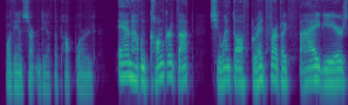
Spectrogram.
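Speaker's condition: No condition

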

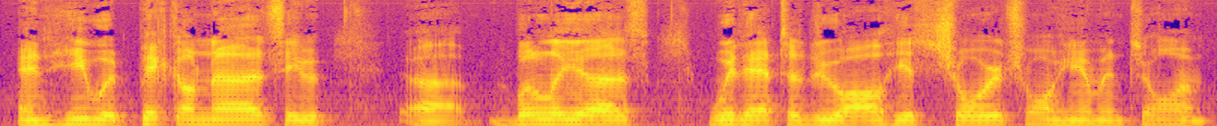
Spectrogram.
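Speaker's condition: Hemorrhagic stroke, hemorrhagic, basal ganglia

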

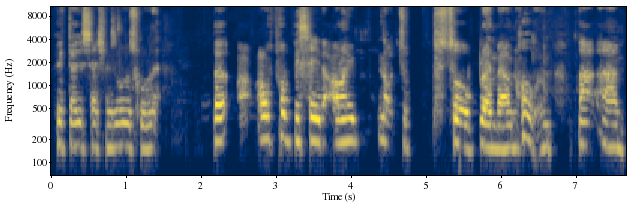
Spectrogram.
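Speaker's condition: Cerebral palsy, profound hearing loss; speaks clearly despite deafness, BSL first language, primary school speech and language therapy

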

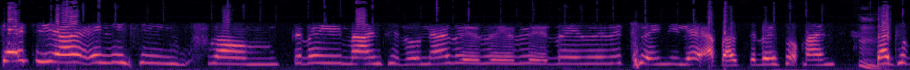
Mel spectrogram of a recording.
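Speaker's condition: Cerebral palsy; since childhood

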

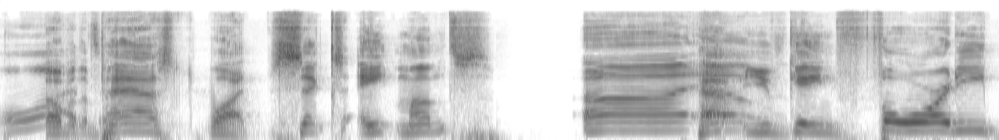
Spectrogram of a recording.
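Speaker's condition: No condition

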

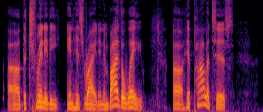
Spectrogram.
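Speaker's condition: No condition

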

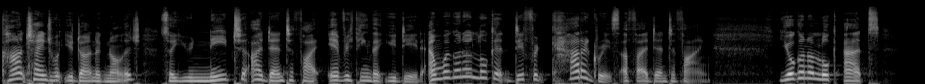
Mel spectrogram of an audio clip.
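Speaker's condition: No condition

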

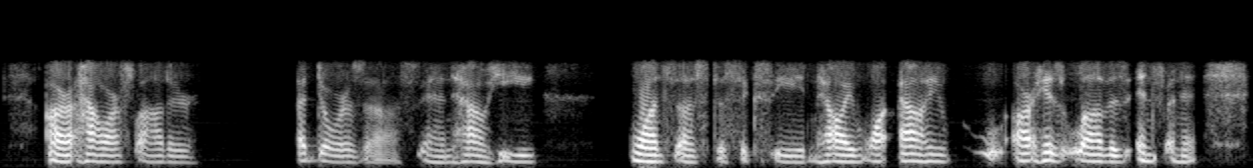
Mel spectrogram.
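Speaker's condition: Spasmodic dysphonia; lost singing voice after almost 20 years, prednisone steroid shots gave 6-8 weeks relief until ineffective; scratchy voice even on phone, not improved, slightly worse, mostly stable; muscle spasms break voice apart when speaking loudly or projecting, lost voice control

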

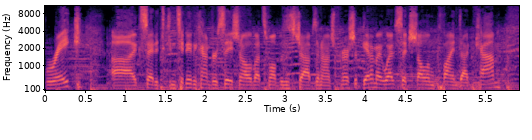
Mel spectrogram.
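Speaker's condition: No condition

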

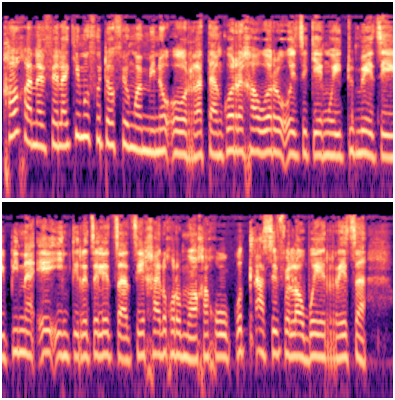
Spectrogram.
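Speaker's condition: No condition

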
